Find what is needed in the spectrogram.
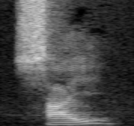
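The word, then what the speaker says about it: ψ: dia bisa dinyatakan sebagai ini huruf Yunani juga dibacanya Sai atau bahasa gitu ya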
